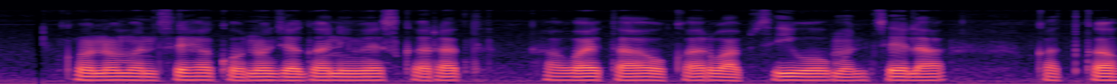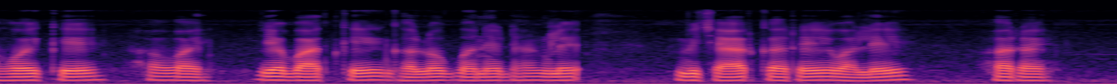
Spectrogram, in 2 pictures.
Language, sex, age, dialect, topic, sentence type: Chhattisgarhi, male, 25-30, Central, banking, statement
